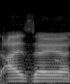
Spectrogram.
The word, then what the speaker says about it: isai: Chat's saying it is supposed to be pronounced Isaiah.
